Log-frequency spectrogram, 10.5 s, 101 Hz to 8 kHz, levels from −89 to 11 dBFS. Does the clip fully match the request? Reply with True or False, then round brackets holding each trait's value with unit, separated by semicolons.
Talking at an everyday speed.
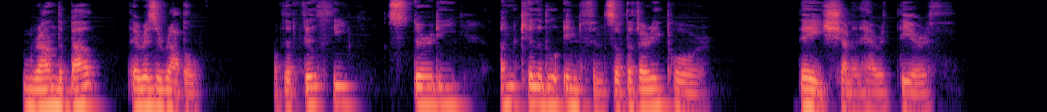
False (125 wpm)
